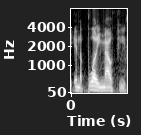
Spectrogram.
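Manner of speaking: ordinary delivery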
